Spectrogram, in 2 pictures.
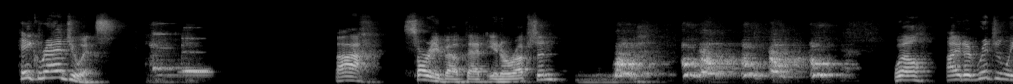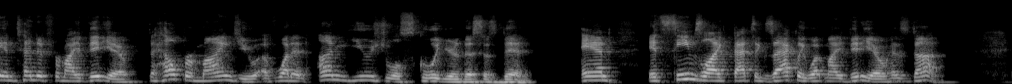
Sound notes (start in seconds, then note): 1.5 bell rings; 6.1 dog barks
